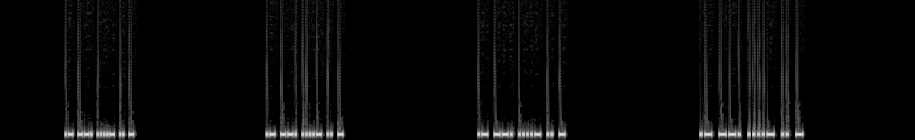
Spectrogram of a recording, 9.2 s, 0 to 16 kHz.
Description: Morse code, heard as a keyed tone, about 66 wpm, 700 Hz. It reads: AG4IT AG4IT AG4IT AG4IT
